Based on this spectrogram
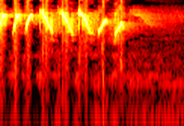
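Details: Breeding female white-eye calling to males at morning: about seven loud, high, downward-sweeping chirps in quick even succession, trailing into a faint thin note.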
